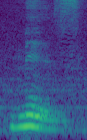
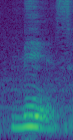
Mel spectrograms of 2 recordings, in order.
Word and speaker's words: Ms: we pronounce this as Miz Miz sounds like a z at the end Miz a woman can choose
